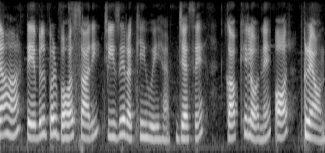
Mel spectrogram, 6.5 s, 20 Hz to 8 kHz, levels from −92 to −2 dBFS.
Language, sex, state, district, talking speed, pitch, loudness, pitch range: Hindi, female, Maharashtra, Pune, 150 wpm, 235 Hz, -19 LUFS, 220-275 Hz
